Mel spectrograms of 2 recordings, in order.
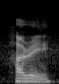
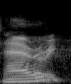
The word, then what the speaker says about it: Hari: by the lord harry hari hari hari you know and but he would deliberately mispronounce it as harry yeah it was a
